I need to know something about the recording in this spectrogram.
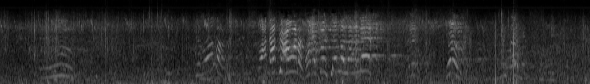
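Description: Children splash about in shallow floodwater.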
